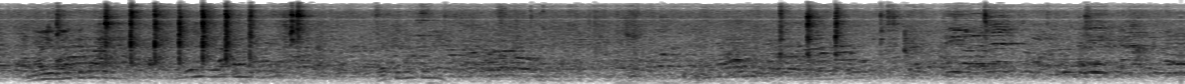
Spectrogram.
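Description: Hard shells clink and tap as fingers handle them.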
